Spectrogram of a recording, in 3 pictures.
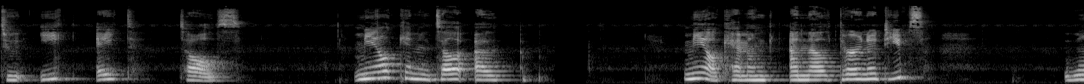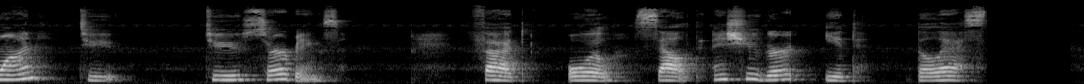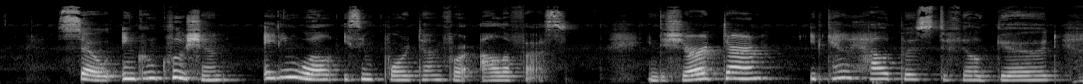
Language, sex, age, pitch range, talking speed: English, female, 20-39, 200-255 Hz, 80 wpm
